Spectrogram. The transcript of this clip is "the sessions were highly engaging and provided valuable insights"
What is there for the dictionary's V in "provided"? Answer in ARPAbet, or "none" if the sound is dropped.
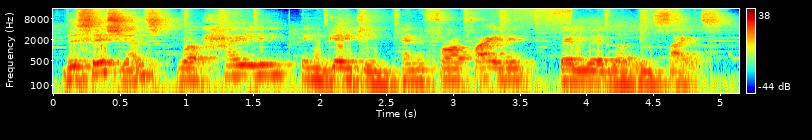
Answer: F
